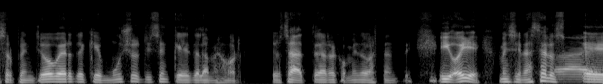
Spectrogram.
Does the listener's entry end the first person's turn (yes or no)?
no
